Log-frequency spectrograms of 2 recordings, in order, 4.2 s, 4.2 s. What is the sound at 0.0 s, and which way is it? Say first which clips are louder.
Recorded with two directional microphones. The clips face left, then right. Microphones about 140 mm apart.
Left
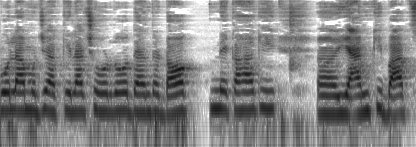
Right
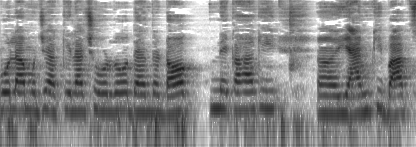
Speech: left 5 dB; 35° left (ahead or behind).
